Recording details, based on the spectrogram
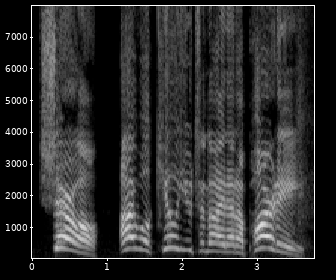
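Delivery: loud full shout. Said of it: "He shouted at her".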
